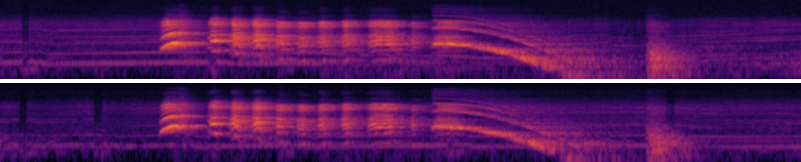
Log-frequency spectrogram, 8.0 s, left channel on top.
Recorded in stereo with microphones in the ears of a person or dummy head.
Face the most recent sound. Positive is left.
turn(degrees=-35)  # may be behind; listen again after turning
